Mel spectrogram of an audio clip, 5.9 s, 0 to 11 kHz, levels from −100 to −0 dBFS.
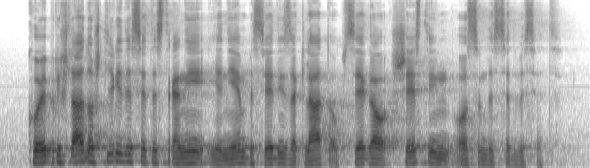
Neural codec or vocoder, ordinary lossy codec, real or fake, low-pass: none; none; real; none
